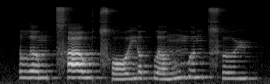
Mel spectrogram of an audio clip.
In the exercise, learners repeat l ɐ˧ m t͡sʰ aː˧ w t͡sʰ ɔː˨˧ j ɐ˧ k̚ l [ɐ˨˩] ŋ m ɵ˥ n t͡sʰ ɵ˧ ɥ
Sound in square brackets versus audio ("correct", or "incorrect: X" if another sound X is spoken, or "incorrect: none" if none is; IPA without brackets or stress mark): incorrect: ɐ˨˥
